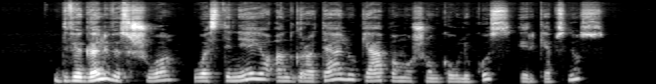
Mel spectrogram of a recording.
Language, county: Lithuanian, Alytus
